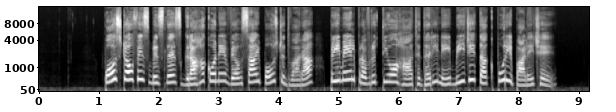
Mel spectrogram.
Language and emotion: Gujarati, neutral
